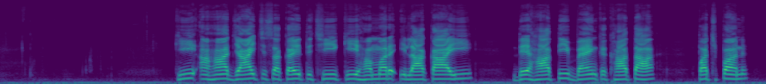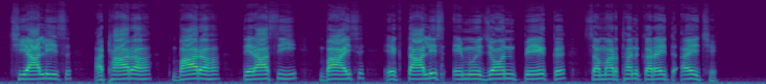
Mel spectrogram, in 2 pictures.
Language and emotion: Maithili, neutral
